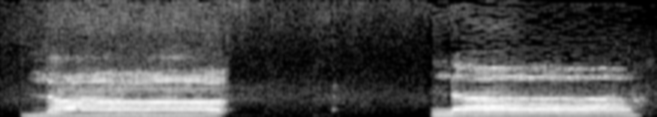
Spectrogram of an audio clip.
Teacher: Stretch that out for 2 seconds because of the alif madda.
